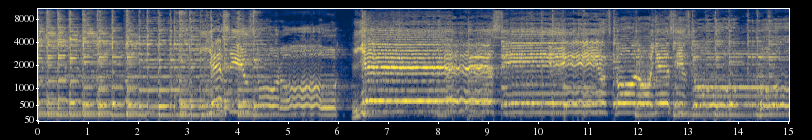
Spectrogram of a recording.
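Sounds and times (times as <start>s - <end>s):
men singing folk song: 3.4s - 15.0s.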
